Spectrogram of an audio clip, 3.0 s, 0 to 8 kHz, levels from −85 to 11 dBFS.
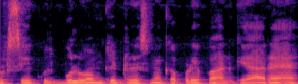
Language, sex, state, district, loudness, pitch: Hindi, male, Jharkhand, Deoghar, -18 LUFS, 90 Hz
